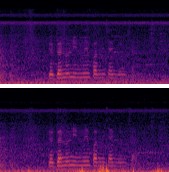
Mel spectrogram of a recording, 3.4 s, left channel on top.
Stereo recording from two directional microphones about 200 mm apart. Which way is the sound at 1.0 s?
15° right (ahead or behind).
